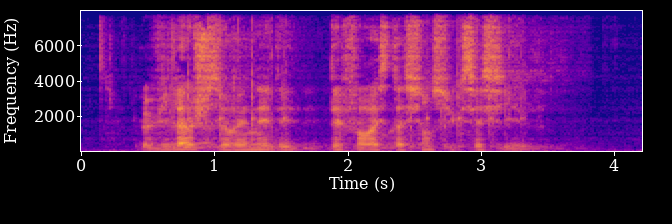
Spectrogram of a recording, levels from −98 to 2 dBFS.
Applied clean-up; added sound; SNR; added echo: neural separator model SepFormer DNS4.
